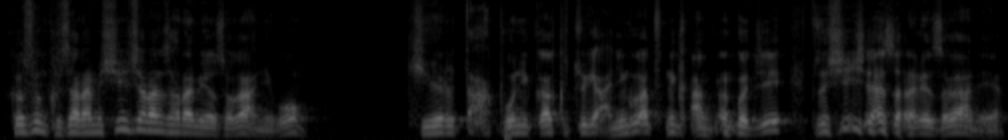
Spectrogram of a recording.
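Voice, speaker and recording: A man's voice: fairly high pitch, animated, fast. A middle-aged man, a pastor preaching a dawn service sermon in an emphatic, blunt way, often checking in with the congregation. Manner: blunt, scolding asides.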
